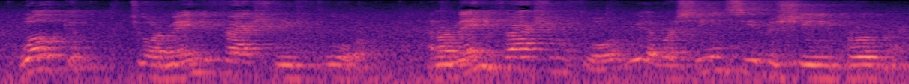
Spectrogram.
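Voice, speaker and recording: A man speaks at a fairly quick pace with audible room echo and noticeable background noise. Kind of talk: promotional tour presentation. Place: workshop.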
